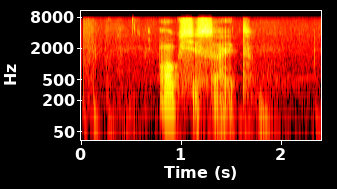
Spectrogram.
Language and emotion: Russian, neutral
